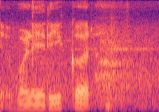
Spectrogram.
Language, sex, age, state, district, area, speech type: Goan Konkani, male, 18-30, Goa, Salcete, rural, read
